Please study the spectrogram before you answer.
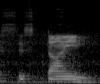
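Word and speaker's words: cystine: ऐसे लिख देते हैं, तो ये सिस्टीन नहीं है, ये है सिस्टाइन।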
